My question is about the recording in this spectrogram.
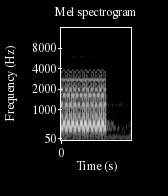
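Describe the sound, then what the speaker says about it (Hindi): A telephone bell rings loudly in a steady trilling burst for under a second in a Shinchan cartoon scene, then cuts off abruptly into silence. "अरे ये किसका फोन है?"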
